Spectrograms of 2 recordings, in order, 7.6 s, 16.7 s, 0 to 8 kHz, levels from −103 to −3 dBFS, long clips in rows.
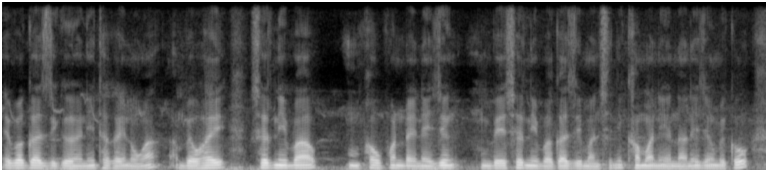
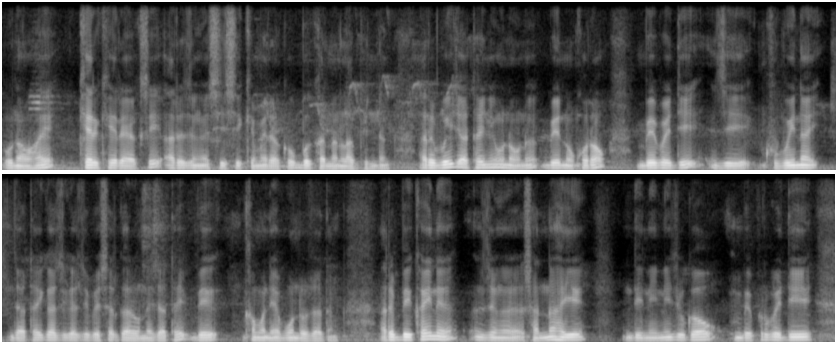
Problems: low volume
